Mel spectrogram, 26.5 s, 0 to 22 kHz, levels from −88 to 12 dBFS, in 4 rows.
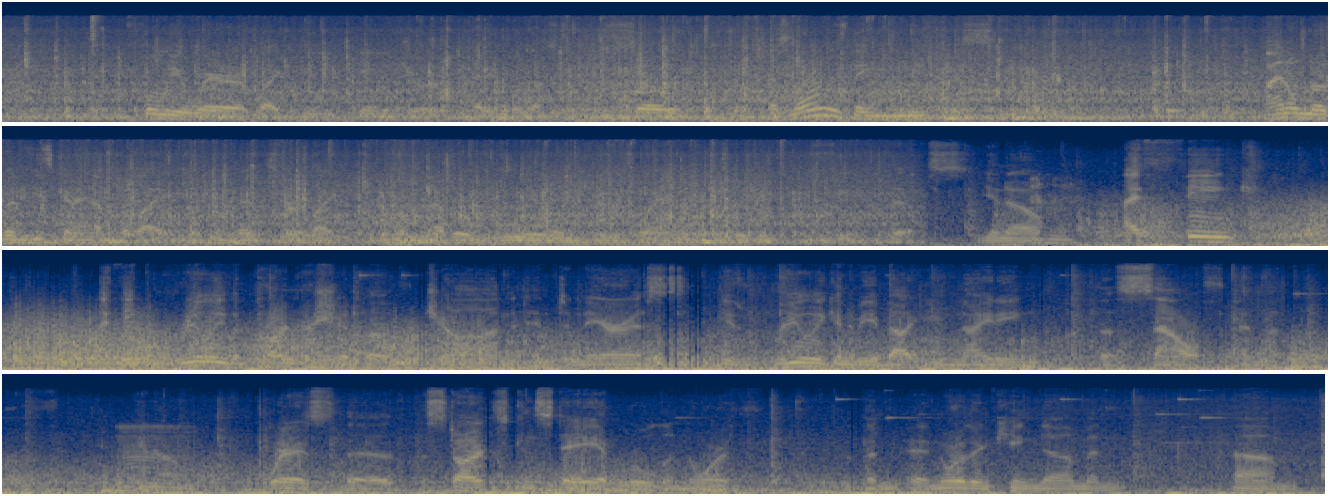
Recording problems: distortion; slight; 10 dB below the speech
rain or running water; very loud; throughout; 1 dB above the speech

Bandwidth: 13.5 kHz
